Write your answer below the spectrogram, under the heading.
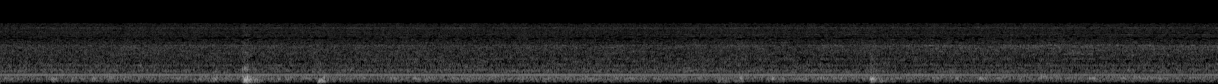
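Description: Steady mechanical hum and hiss of room background noise, with one constant tone running through it. A few dull knocks come through it, the loudest about two and a half seconds in, a softer one just after, and another near nine seconds in.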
